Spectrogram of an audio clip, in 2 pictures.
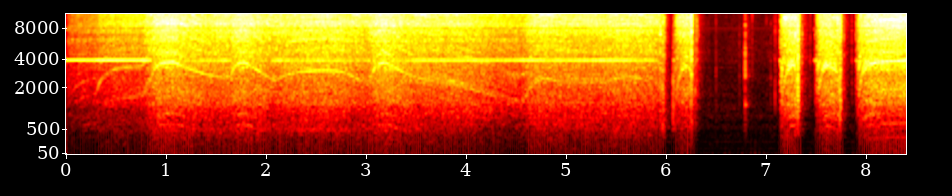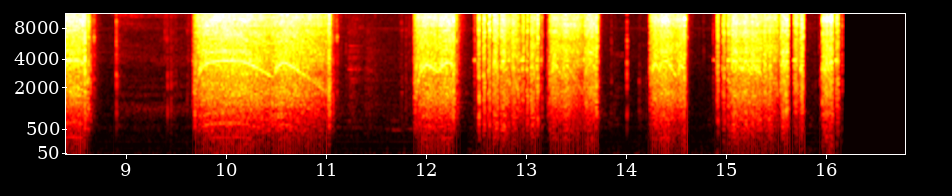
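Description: Cordless drill running on a 3D-printed plastic part: steady for about six seconds, its motor whine dipping and recovering under load, then in a string of short stop-start bursts.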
